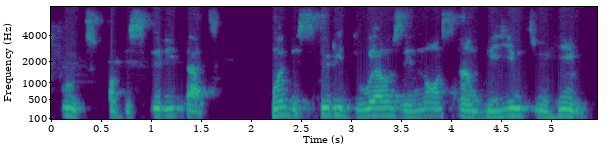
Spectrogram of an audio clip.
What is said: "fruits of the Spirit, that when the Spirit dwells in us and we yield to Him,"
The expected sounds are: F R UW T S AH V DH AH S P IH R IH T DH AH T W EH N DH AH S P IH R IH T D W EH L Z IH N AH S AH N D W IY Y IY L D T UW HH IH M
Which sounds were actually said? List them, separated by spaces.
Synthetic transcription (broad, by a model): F R UW T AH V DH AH S P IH R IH T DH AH T W EH N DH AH S P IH R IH T D W EH L Z IH N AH S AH N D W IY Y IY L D T UW HH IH M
